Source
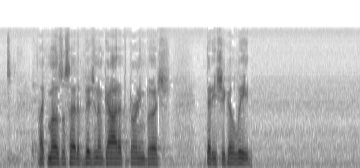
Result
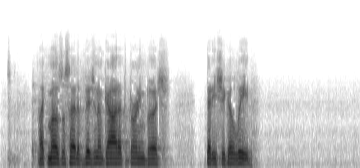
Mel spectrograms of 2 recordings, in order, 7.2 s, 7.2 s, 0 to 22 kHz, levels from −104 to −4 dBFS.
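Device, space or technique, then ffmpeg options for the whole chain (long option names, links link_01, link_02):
hearing-loss simulation: -af "lowpass=1900,agate=range=-33dB:threshold=-45dB:ratio=3:detection=peak,volume=6.5dB"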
